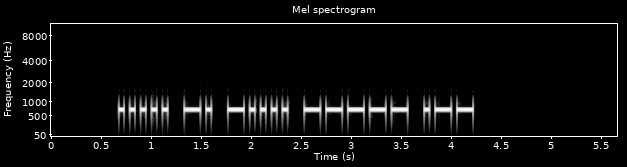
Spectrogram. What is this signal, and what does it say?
Morse code, heard as a keyed tone, about 22 wpm, 700 Hz. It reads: 5N60W
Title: Code Groups - 5 Letter:Numbers - 22wpm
